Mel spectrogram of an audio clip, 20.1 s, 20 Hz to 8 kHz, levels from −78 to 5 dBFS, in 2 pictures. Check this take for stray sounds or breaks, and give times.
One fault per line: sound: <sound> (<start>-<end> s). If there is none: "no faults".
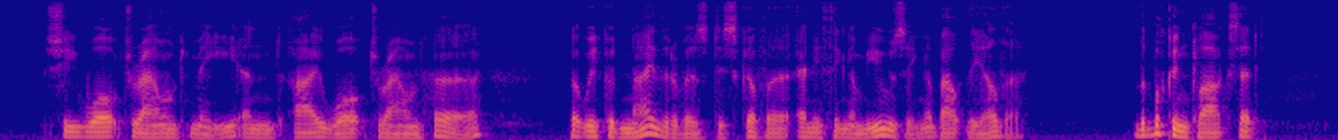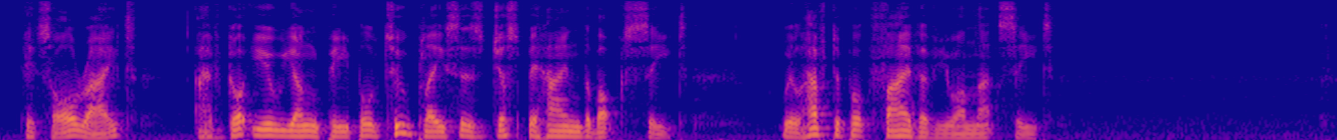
no faults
